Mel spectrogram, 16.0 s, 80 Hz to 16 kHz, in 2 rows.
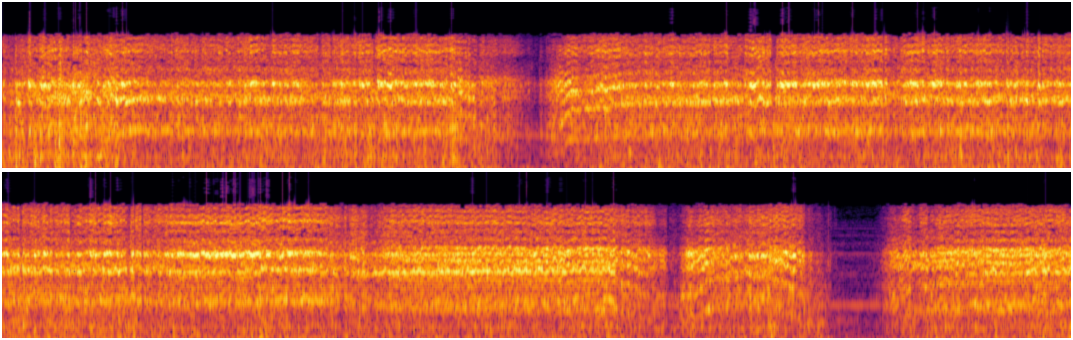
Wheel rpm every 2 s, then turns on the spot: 240, 200, 180, 230, 230, 220, 150, 110.
12-14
